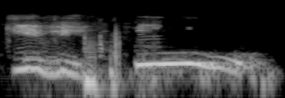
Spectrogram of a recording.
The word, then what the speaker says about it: kiwi: Kiwi. Kiwi. Yeah, it is it is the E sound, not kiwi. It is kiwi in French.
